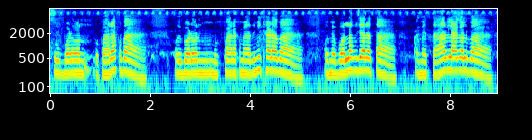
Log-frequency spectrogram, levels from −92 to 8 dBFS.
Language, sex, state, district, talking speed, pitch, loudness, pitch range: Bhojpuri, male, Uttar Pradesh, Deoria, 100 wpm, 215 Hz, -26 LUFS, 205-240 Hz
